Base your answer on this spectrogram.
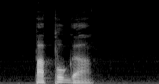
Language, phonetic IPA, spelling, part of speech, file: Polish, [paˈpuɡa], papuga, noun, Pl-papuga.ogg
